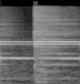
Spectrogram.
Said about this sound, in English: I too would like to ring the bell for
